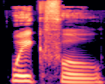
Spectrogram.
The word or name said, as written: wakeful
